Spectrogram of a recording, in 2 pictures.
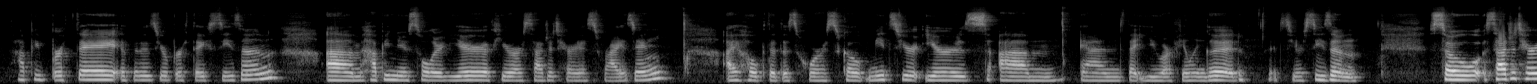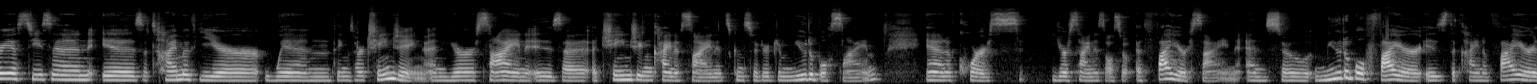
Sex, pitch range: female, 185-215 Hz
